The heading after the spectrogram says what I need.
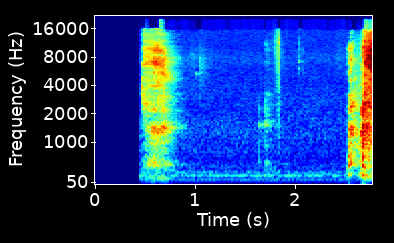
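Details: An adult man with a spring cold, also sneezing, sniffling and blowing his nose for about a week, gives a short, harsh throat-clearing burst, then a quiet pause with faint breathing, then the start of another forceful burst.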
